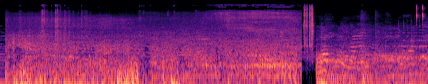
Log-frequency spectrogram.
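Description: Busy city street ambience: traffic rumble and the hubbub of passers-by. At about six seconds it cuts to the chatter of a crowded restaurant dining room.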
